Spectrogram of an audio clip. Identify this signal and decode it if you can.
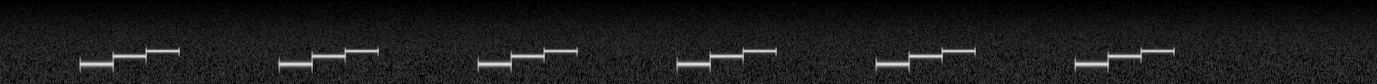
Telephone call progress tone (ITU plan), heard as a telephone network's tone, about 950, 1400, 1800 Hz. Special information tone.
